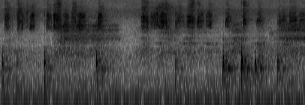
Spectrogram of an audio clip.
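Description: Dry-erase marker squeaking and scratching on a whiteboard as letters are written in short, quick strokes. A steady low hum lies underneath.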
